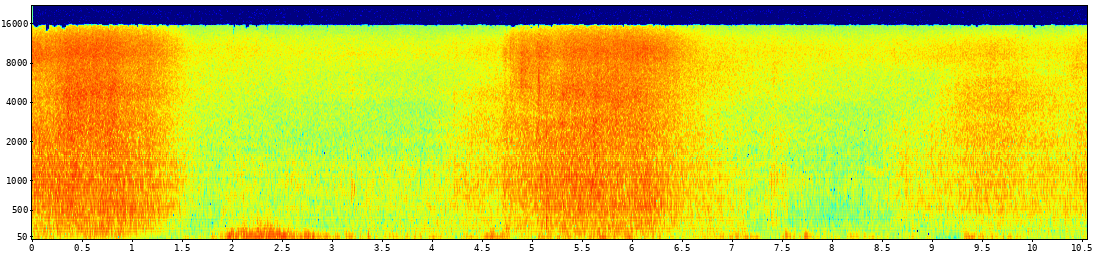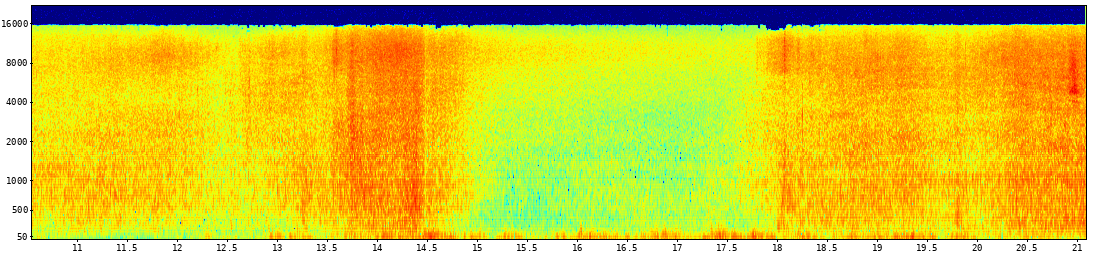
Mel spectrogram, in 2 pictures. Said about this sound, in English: We will return now to the sound of the waves as recorded last night at Ocean Park, Maine.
